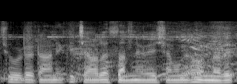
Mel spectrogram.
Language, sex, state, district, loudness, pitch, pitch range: Telugu, male, Andhra Pradesh, Sri Satya Sai, -16 LUFS, 100 Hz, 100-105 Hz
